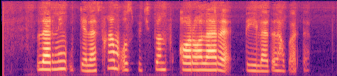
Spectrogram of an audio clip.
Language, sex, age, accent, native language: Uzbek, female, 18-24, Andijon, Uzbek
